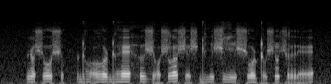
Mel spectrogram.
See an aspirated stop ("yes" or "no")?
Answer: no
